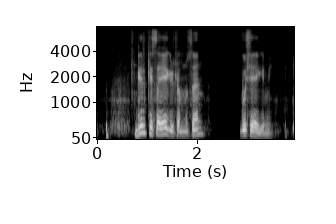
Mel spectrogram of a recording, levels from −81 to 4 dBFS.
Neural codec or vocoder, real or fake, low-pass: codec, 24 kHz, 3.1 kbps, DualCodec; fake; 7.2 kHz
